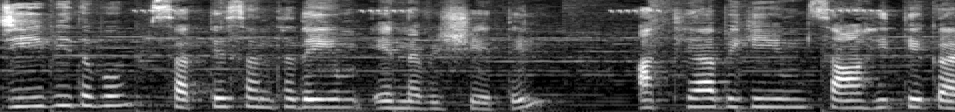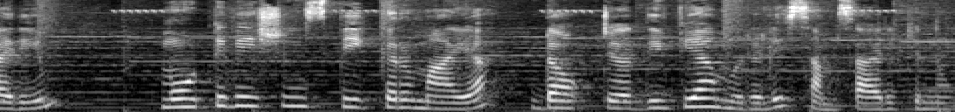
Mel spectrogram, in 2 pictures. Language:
Malayalam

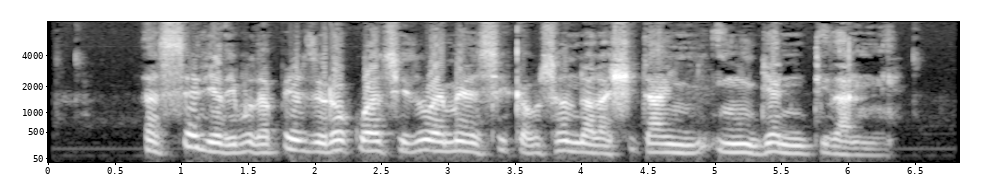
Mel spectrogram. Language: Italian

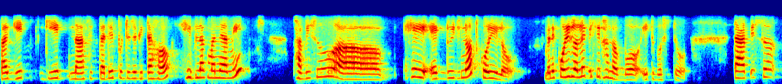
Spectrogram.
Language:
Assamese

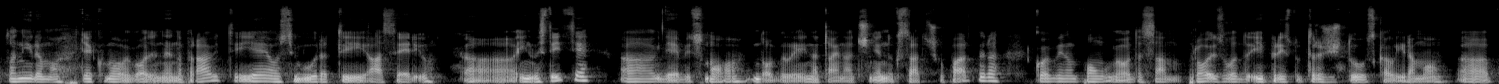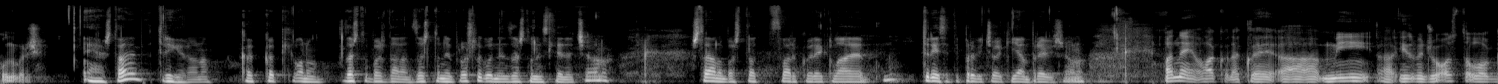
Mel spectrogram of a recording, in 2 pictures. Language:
Croatian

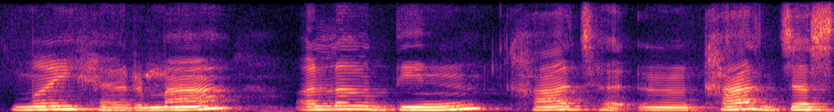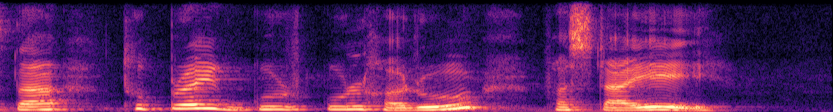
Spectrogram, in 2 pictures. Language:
Nepali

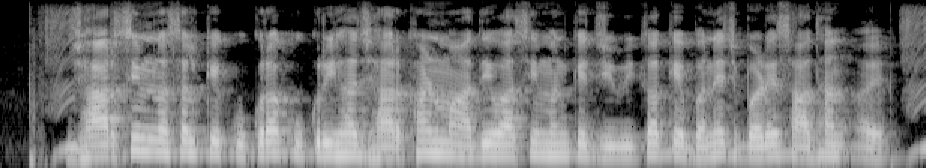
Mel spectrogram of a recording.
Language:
Chhattisgarhi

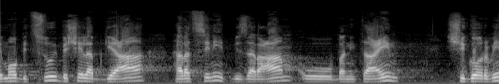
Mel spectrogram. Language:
Hebrew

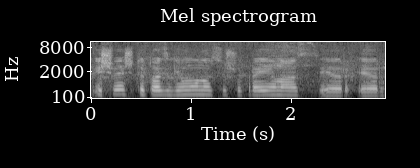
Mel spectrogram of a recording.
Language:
Lithuanian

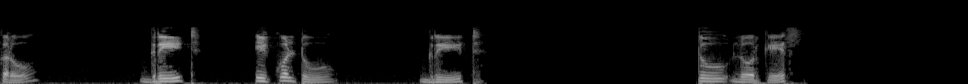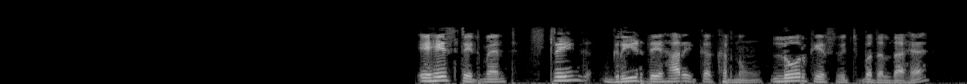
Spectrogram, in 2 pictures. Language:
Punjabi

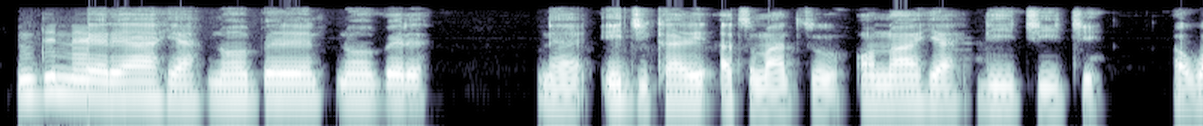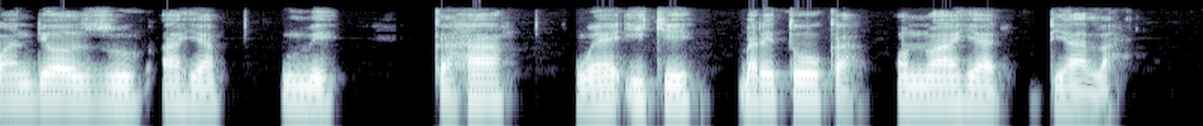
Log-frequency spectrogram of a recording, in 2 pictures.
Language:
Igbo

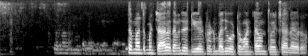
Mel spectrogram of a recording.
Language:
Gujarati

